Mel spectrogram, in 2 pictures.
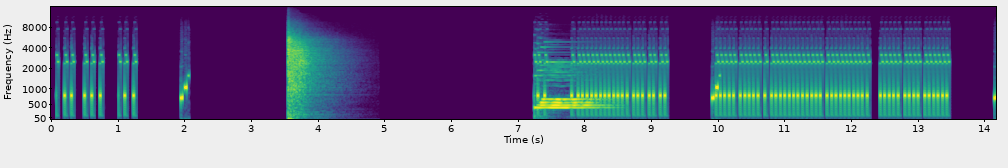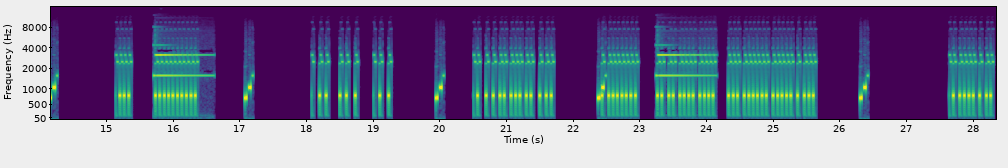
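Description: Rapid electronic blips chatter in quick bursts.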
